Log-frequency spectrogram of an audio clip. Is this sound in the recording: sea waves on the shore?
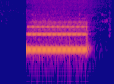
no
